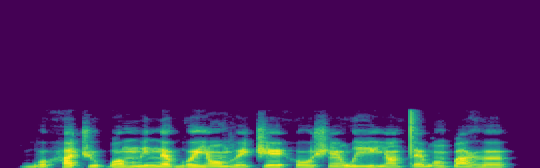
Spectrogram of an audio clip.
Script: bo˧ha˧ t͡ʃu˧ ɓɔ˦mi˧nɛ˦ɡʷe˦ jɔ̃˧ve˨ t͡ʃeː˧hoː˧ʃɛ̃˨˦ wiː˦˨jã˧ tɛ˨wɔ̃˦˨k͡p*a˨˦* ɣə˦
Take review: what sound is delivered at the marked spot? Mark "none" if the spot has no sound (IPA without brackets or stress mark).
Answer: a˨˦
